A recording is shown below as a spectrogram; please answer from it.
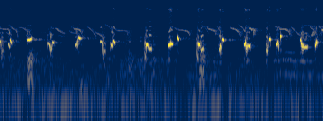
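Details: Yellow-vented bulbul singing rapidly and continuously as a lure for other bulbuls: rich, throaty chirps and slurred whistles in uneven clusters, a few each second.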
